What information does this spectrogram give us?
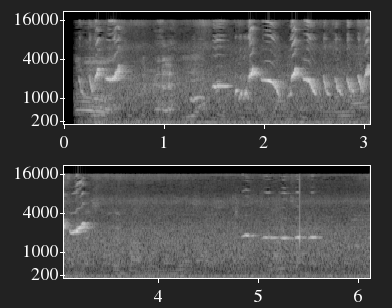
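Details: Caged white-rumped shama set out in the sun to sing more vigorously. A lively run of varied clear whistles and quick rising and falling phrases for about three seconds, then a quieter pause broken by a few soft whistled notes.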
